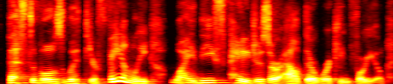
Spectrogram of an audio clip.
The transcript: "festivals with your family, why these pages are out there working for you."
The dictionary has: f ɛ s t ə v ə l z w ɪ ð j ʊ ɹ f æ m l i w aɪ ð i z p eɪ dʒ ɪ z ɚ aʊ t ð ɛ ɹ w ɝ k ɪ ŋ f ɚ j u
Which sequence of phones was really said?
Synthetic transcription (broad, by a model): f ɛ s t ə v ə l z w ɪ ð j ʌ ɹ f æ m l i w aɪ ð i z p eɪ dʒ ɪ z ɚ aʊ t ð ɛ ɹ w ɝ k ɪ ŋ f ɚ j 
